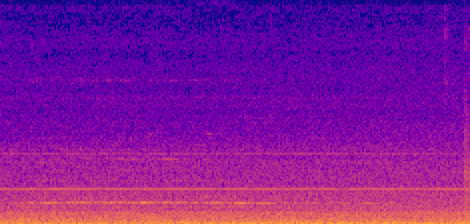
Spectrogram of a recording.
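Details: Heavy low droning noise with a faint thin steady whine, like machinery or traffic, and no bird song.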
